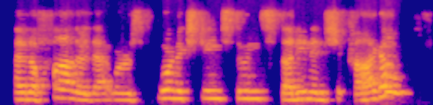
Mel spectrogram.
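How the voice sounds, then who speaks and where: This woman has an unremarkable speaking voice, a fairly high pitch, fairly even intonation, and a moderate pace. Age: 60s. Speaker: carnivore diet follower. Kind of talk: interview.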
